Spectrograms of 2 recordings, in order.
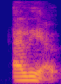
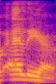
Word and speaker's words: Elio: Um, Mar says in the trailer for Io, the title's character is pronounced Elio. Oh, Elio.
